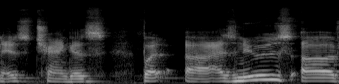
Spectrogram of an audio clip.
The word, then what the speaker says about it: Genghis: was a good question Timothy says that the pronunciation is Changas but uh as news of Changas exploits spread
